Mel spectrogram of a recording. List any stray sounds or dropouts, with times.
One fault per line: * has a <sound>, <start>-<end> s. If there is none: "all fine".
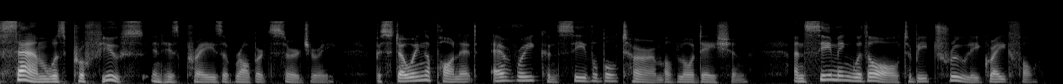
all fine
